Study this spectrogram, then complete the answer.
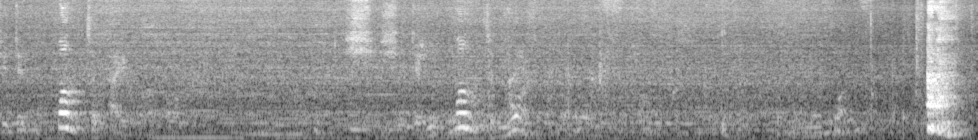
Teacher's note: If I haven't got an onset, I can't have a head. So she didn't want is a prehead, want is the nucleus, and to pay for the book is the tail. · I've only got one accented syllable this time, and that is the syllable want. So I haven't got an onset.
